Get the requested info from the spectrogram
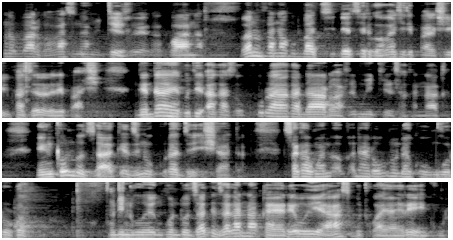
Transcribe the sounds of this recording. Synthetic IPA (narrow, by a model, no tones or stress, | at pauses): noɓarwaʋasinamite̞ʐojakakwanaʋano̞fanakuɓaiɓe̞t͡se̞rwaʋat͡ʃiripaʃipazerararepaːʃi̥ŋɡe̞ndaajekutiʔakazo̞kuɾaːkaɗaɾo̞ɦaʐimuitieʐakanaːkḁŋɡeŋko̞ndo̞d͡zake̞d͡zino̞kuɾad͡zḛiʃaːtasakamwanawakaɗaɾo̞uno̞ɗakuoŋɡo̞ɾorwa | kutinŋko̞ndo̞d͡zake̞d͡zakanakaɦeɾe̞uje̞ɦaːsikutiwajaɦeɾe̞ɦekuːra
